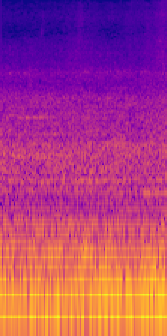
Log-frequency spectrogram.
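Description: Outdoor street background: a steady low rumble with no distinct events.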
